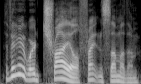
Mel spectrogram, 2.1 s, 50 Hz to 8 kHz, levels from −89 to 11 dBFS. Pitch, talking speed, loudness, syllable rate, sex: 155 Hz, 225 wpm, -15 LUFS, 5.1 syllables/s, male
